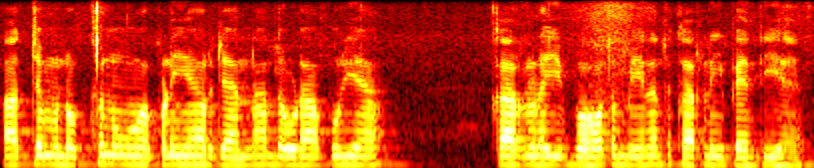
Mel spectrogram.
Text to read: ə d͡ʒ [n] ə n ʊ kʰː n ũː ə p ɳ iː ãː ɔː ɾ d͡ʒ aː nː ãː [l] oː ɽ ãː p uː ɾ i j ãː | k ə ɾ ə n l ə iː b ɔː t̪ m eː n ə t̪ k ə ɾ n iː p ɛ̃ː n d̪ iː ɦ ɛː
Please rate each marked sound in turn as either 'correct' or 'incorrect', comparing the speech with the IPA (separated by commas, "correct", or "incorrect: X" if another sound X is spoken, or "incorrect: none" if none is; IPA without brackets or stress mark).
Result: incorrect: m, correct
